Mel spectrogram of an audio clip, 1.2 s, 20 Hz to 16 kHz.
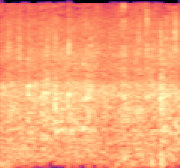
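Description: Hailstones about 1 to 1.5 cm across pelting down during an evening thunderstorm in Leipzig, a dense, steady hiss of rattling impacts lasting throughout, close and fairly loud with no talk.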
